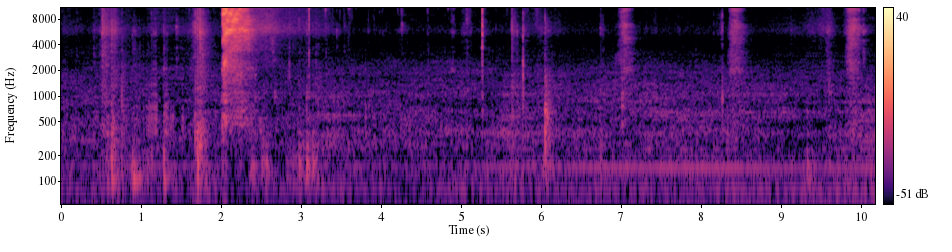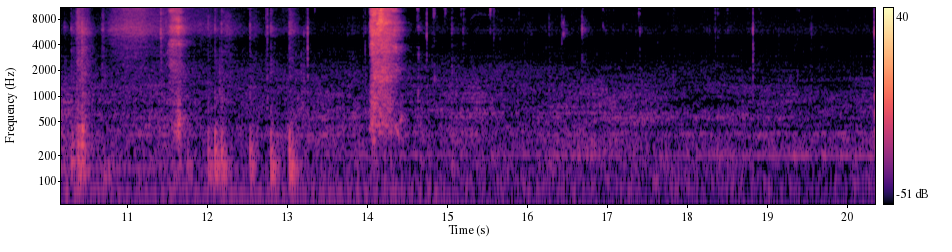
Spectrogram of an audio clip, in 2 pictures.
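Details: Cat that can't stop sneezing: repeated short, sharp sneezes and snuffling bursts, about eight to ten over twenty seconds, in a quiet room; frequent sneezing.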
